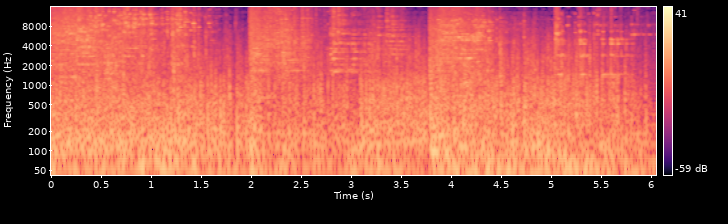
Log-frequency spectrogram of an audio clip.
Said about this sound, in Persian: موشک بعدی نمیدونم کجا افتاد، ولی صدای فرو ریختن دیوارای خونه رو شنیدم.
